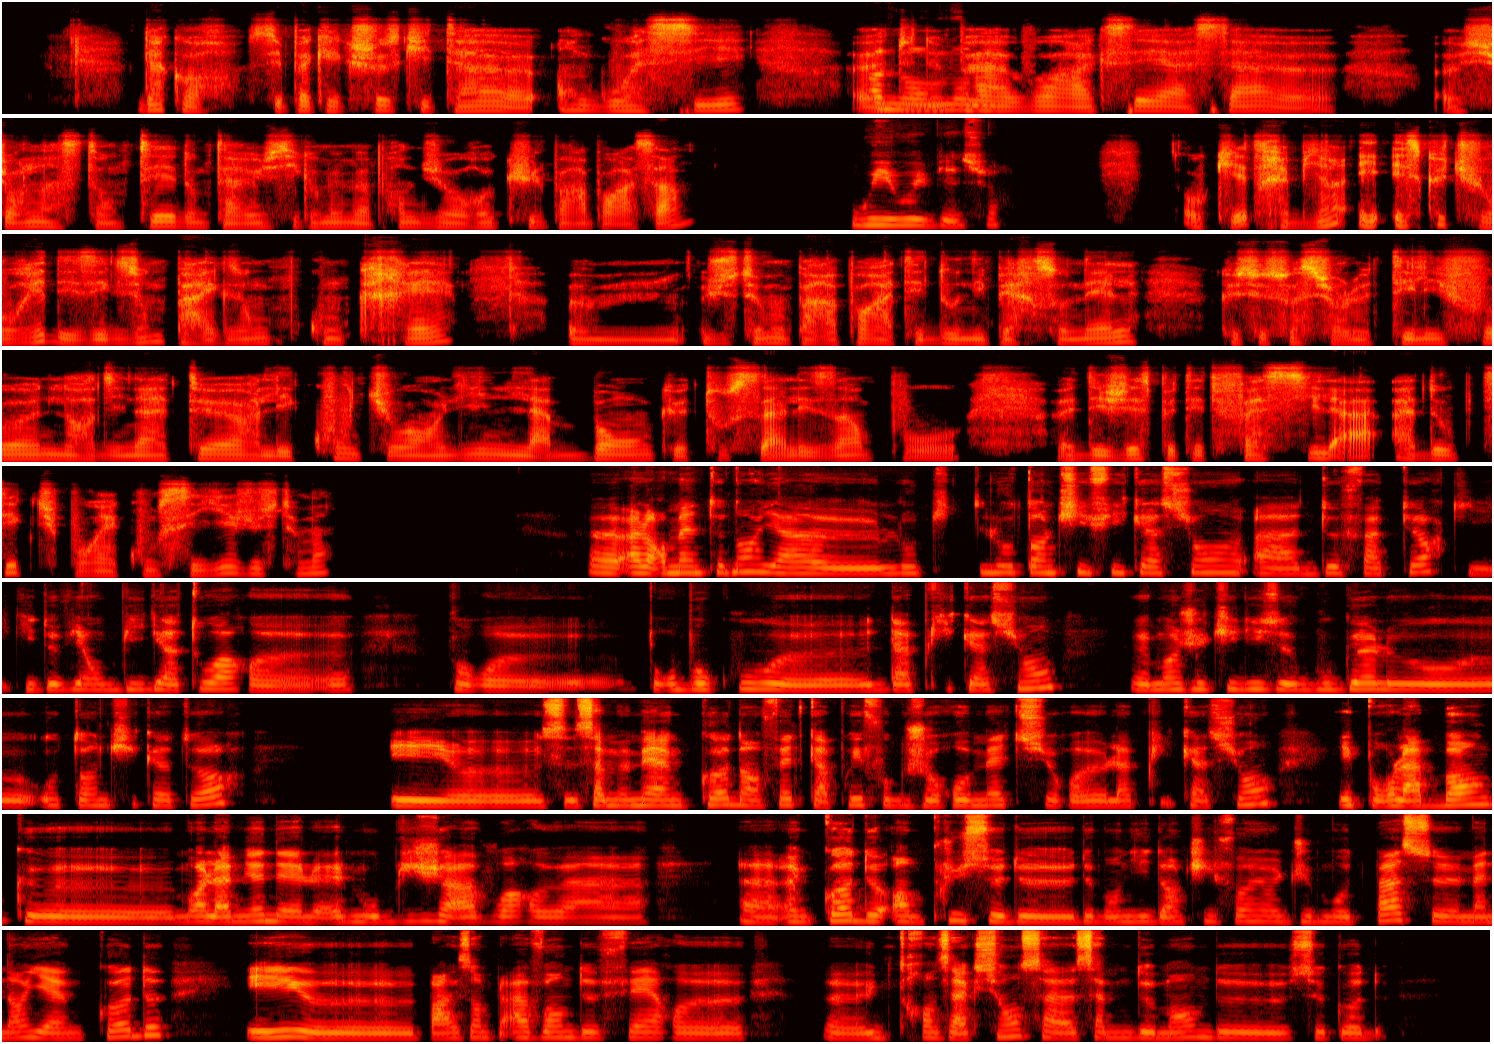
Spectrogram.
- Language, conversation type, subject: French, podcast, Comment protéger facilement nos données personnelles, selon toi ?
- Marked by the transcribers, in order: stressed: "angoissée"; tapping; other background noise; stressed: "banque"; "identifiant" said as "identifant"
